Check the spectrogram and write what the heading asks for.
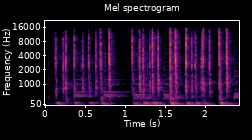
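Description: Computer keyboard typing sound effect: rapid key clicks in two runs with a short break about a second in, timed to a caption being typed out on screen.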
